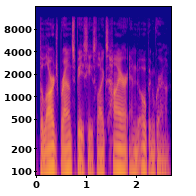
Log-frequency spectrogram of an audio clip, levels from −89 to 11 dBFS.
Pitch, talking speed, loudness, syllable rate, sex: 85 Hz, 200 wpm, -20 LUFS, 5.9 syllables/s, male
